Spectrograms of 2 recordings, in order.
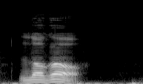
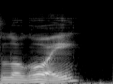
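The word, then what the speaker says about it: λόγῳ: Entonces, esta palabra se pronuncia to logo. No es logoi, ¿vale? Es logo.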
